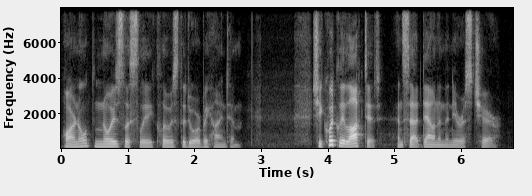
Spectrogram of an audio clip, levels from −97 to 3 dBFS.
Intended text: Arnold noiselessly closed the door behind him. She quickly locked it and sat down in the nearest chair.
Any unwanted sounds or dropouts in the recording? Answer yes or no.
no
